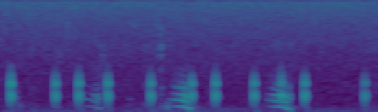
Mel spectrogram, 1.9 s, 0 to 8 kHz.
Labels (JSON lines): {"label": "biophony, knock croak", "recorder": "SoundTrap 300"}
